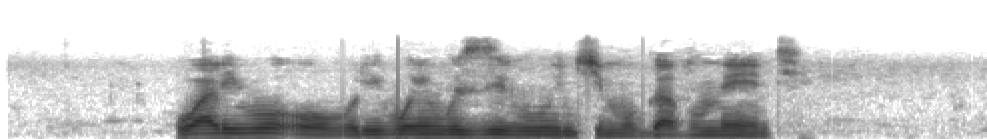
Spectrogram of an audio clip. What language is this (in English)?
Ganda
